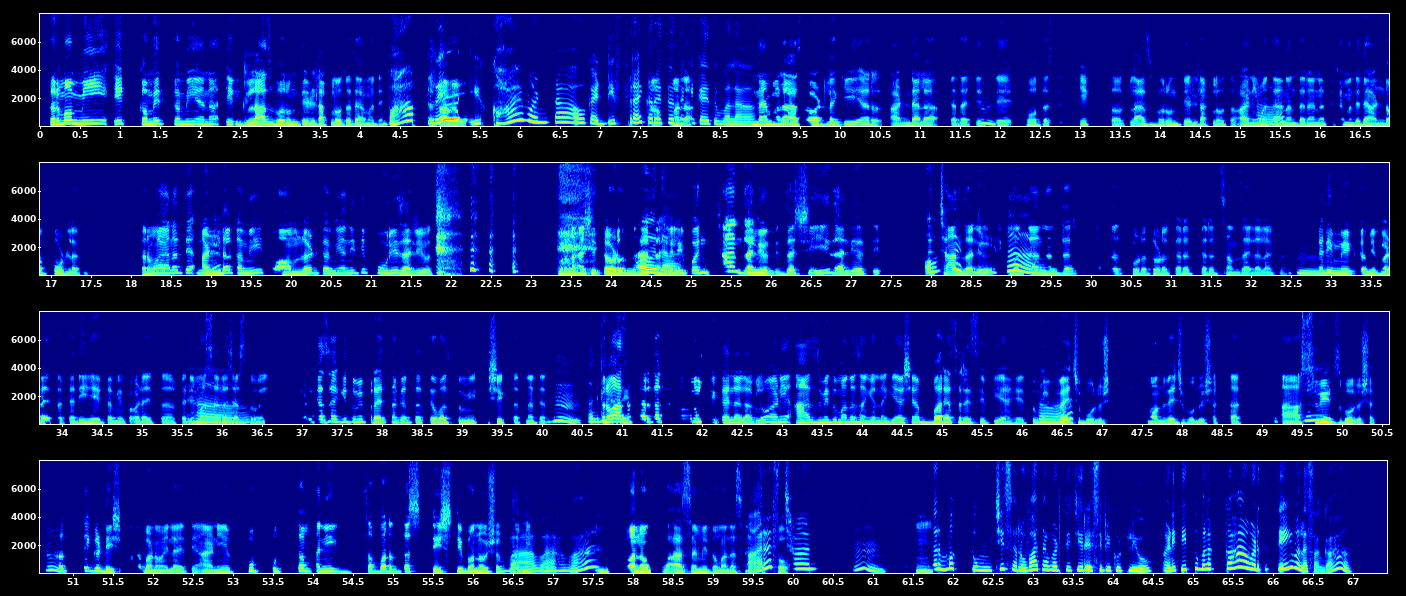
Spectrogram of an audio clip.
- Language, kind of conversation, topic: Marathi, podcast, स्वयंपाक करायला तुम्हाला काय आवडते?
- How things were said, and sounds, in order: surprised: "बाप रे! ए काय म्हणता?"; other background noise; chuckle; laughing while speaking: "पूर्ण अशी तळून बाहेर आलेली पण छान झाली होती"; in English: "ऑब्वियसली"; tapping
